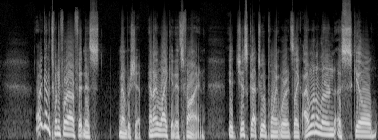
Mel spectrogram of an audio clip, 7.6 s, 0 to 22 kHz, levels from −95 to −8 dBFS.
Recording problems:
distortion; slight; 10 dB below the speech

